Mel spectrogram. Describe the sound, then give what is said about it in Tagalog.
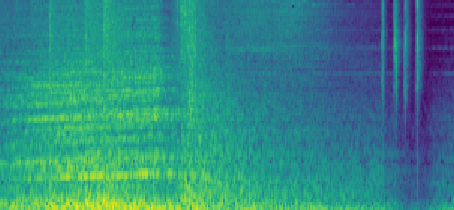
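Tape is ripped off the top of a new box and the box is opened: a loud, long rasping tear fills the first half, then fades, and a few sharp clicks follow near the end. “Tinanggal ni Mang Mike ang tape sa ibabaw ng isang kahon. Binuksan. Binulat-lat ang mga nakalagay dun.”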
